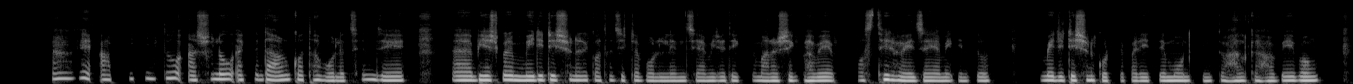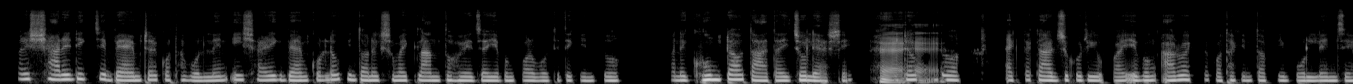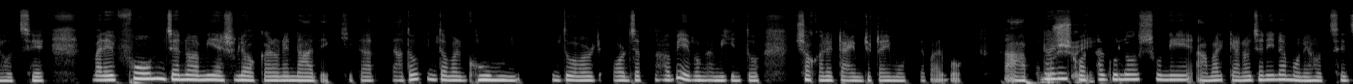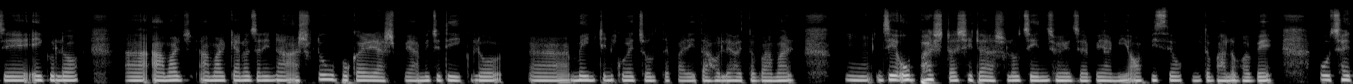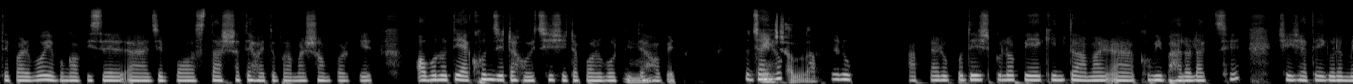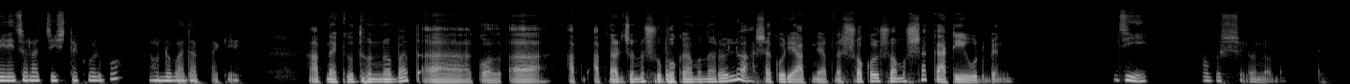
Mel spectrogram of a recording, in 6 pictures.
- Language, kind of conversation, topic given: Bengali, advice, ক্রমাগত দেরি করার অভ্যাস কাটাতে চাই
- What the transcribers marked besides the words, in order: tapping; in Arabic: "ইনশাল্লাহ"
